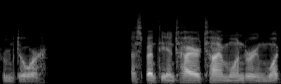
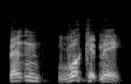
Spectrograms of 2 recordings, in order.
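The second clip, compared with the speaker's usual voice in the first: sudden high, loud yell; 10 semitones higher, 8 dB louder than usual. A narrator's reading. Older brother yelling at grieving Ben, loud shout. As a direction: snap him out of bed with a shout. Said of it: "Ian never yells at me".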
